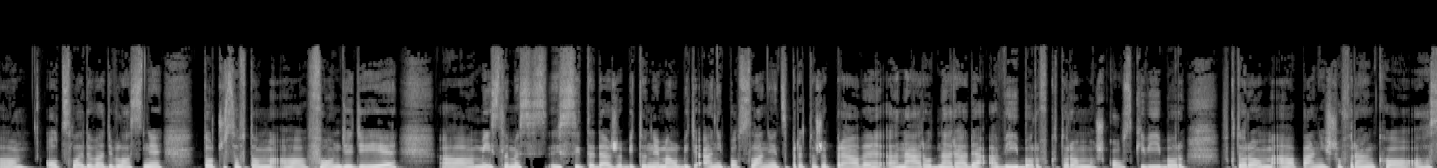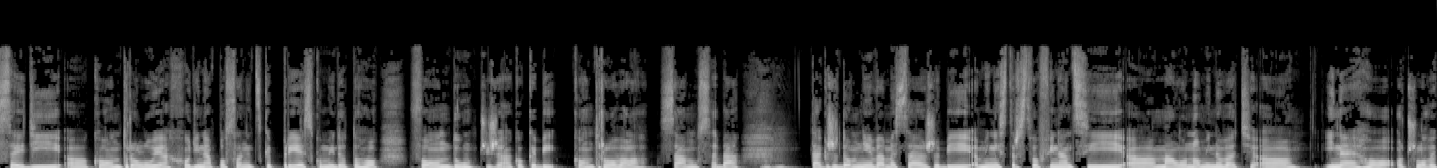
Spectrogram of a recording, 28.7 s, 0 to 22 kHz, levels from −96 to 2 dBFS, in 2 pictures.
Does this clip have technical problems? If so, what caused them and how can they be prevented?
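No, this clip has no technical problems, so there is nothing to trace to a cause or prevent.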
